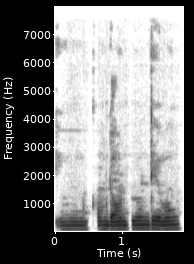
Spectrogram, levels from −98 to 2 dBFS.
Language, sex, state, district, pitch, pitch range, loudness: Bengali, male, West Bengal, Jhargram, 125 Hz, 120-130 Hz, -17 LUFS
